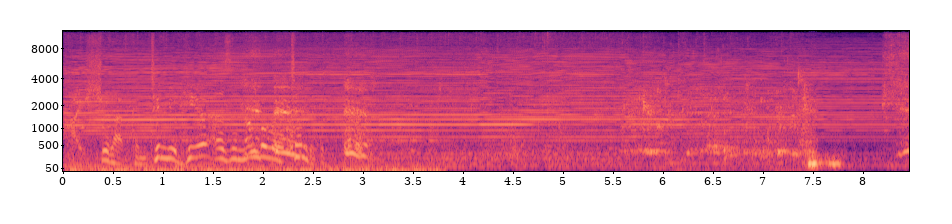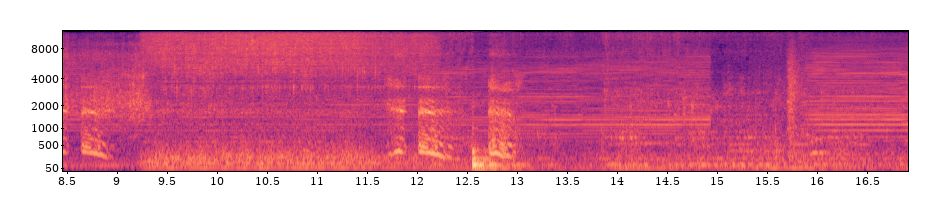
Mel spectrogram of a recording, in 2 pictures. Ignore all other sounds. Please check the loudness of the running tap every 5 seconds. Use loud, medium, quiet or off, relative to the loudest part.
quiet, loud, loud, medium.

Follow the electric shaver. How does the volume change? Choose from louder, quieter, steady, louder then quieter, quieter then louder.
quieter then louder.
